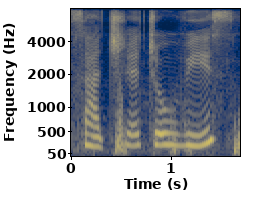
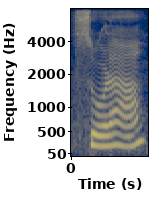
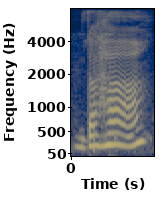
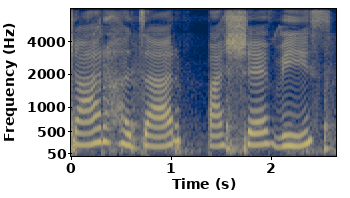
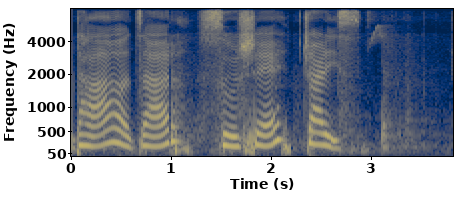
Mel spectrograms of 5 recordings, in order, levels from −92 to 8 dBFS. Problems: constant background noise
